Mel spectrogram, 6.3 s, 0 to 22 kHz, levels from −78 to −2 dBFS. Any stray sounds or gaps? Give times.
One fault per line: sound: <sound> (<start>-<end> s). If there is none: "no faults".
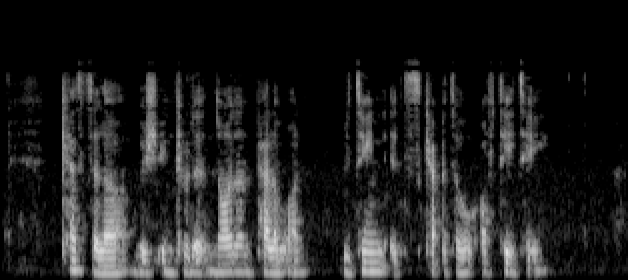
no faults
